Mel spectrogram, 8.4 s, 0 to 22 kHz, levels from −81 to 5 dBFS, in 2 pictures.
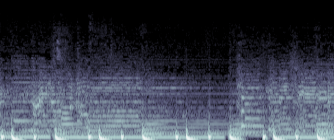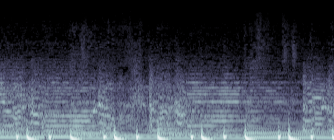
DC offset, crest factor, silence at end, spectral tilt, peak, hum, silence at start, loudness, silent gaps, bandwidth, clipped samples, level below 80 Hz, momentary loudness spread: under 0.1%; 10 dB; 0 s; -10 dB/octave; 0 dBFS; none; 0 s; -13 LUFS; none; 4.4 kHz; under 0.1%; -14 dBFS; 3 LU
